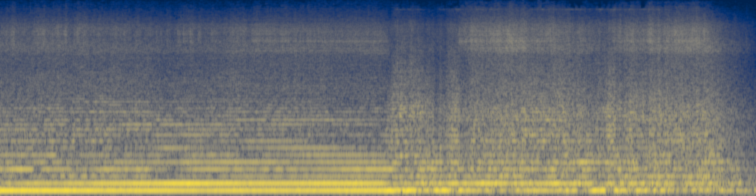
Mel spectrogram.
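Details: Original Montgomery hydraulic freight elevator, Santa Rosa Plaza, severely low on oil: loud, heavy droning hum with shaky vibration as the pump struggles before reaching the top floor.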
